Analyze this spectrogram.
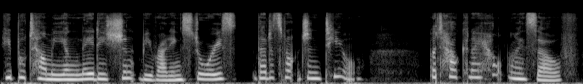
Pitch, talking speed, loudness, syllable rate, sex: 255 Hz, 195 wpm, -16 LUFS, 5.0 syllables/s, female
